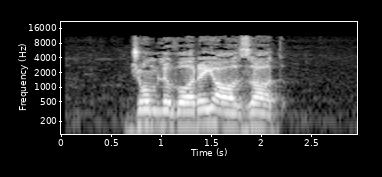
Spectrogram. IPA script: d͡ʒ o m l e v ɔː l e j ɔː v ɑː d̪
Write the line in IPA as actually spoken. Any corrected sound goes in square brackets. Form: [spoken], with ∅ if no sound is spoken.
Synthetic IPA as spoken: d͡ʒ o m l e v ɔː [ɾ] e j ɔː [z] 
